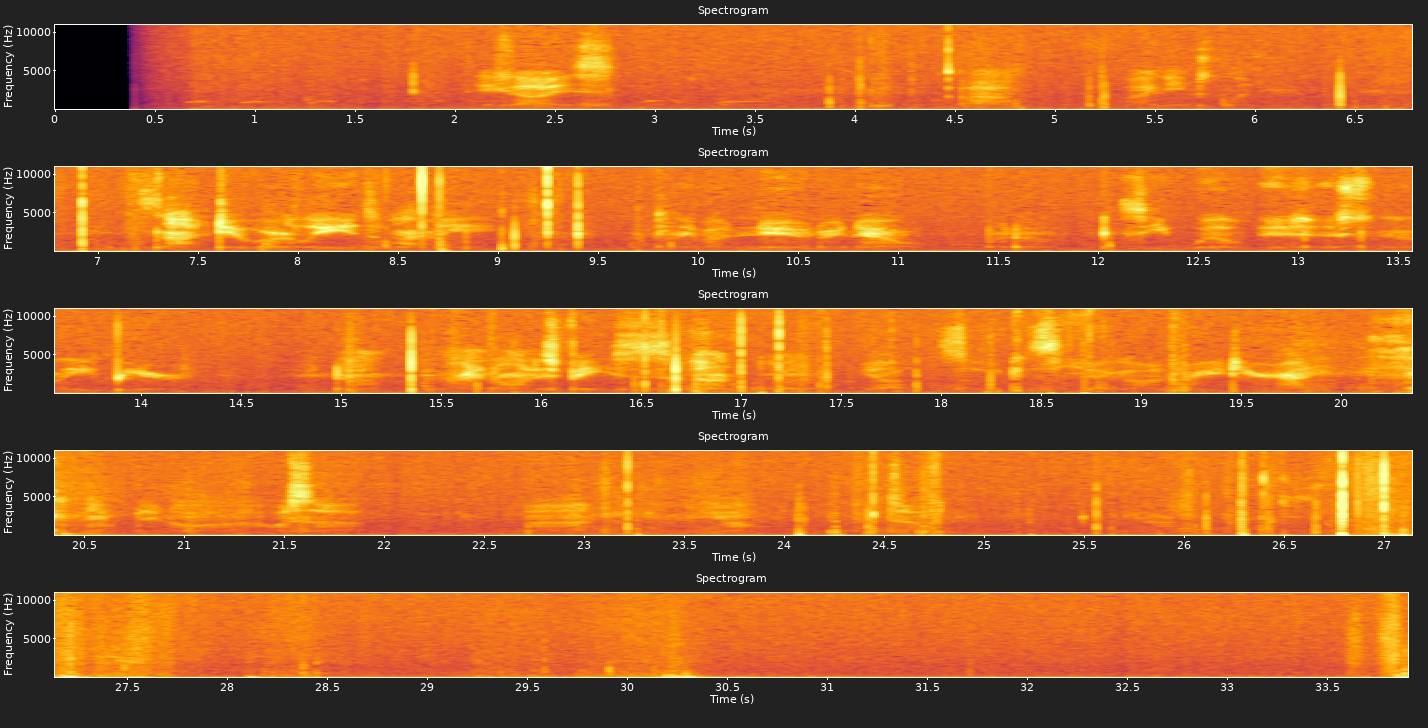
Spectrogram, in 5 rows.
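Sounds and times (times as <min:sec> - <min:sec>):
person whispering: 0:02.1 - 0:03.6, 0:04.5 - 0:06.0, 0:07.2 - 0:09.0, 0:09.8 - 0:21.9, 0:22.7 - 0:24.8.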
